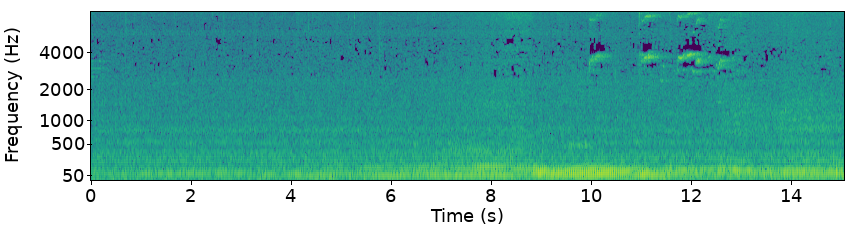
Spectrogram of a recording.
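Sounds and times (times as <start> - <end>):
rain falling on concrete: 0.0 - 15.0
vehicle engine rumble: 5.2 - 15.0.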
